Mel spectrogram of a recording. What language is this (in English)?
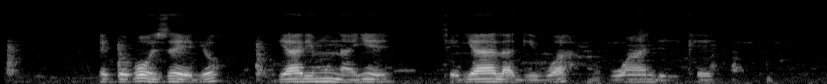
Ganda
